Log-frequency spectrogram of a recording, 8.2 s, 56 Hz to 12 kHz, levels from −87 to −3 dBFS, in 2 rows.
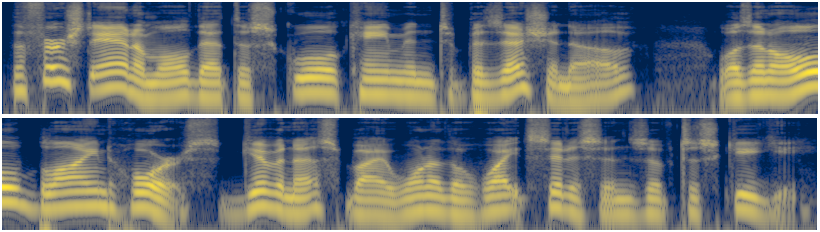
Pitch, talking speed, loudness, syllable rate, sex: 145 Hz, 185 wpm, -18 LUFS, 5.0 syllables/s, male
